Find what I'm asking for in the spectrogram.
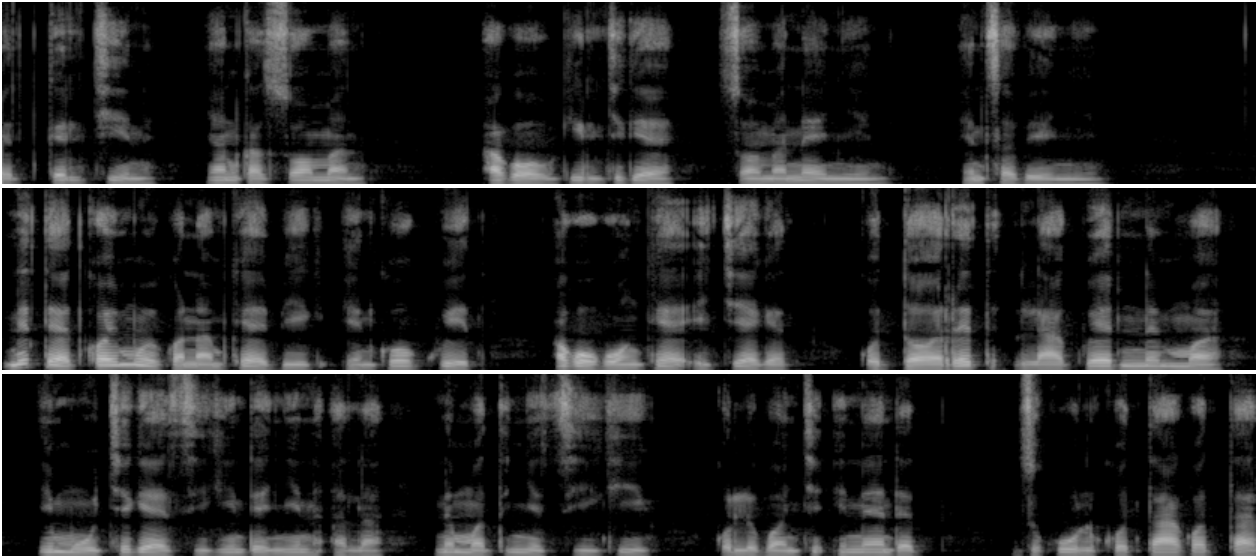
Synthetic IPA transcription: ɛ˨t̚ke˦lt͡ʃi˦n | ɲa˦nka˨sɔ˦ma˨n | a˨˦kɔ˨ki˦lt͡ʃi˦kɛ˨ | sɔ˨ma˨nɛ˦ɲi˨n | e˦nsa˨pe˨ɲi˨n | nɪ˦tɛ˨tkɔ˦jmu˦jkɔ˨na˨mkɛ˦pi˨ke˨nkɔ˦kwe˦˨t | a˦ko˨ko˨ŋkɛ˦˨ʔi˨t͡ʃɛ˦kɛ˨t̚ | ko˨tɔ˨ɾe˦tla˨kwɛ˦tne˦ma˨ | i˦mu˨t͡ʃe˦kɛ˨si˨ki˦nde˦ɲi˦na˨la˨ | ne˦ma˨ti˦ɲe˨si˨ki˦k | ko˨li˨bɔ˨nt͡ʃi˦ʔɪ˦nɛ˦ndɛ˨t̚ | su˨ku˦lkʰo˨ta˦kɔ˦ta˦˨

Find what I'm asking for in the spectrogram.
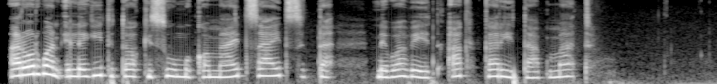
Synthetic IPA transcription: a˨ɾo˦rɡwa˦ne˨leɣi˦titɔki˨su˦mu˨kʰɔ˨majtsa˦itsi˦ta | ne˨βɔ˦be˨ta˦kːaɾi˨tapma˦t

